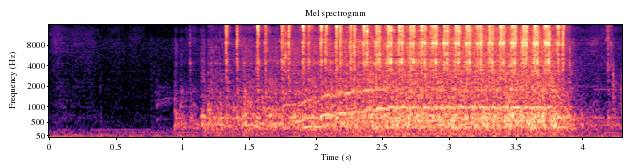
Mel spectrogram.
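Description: Janome sewing machine stitching a wide zigzag to attach lingerie elastic to stretch fabric. About a second in the motor starts and its whine rises as it speeds up, then it runs steadily at a rapid, even stitch rate and stops just before the end.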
